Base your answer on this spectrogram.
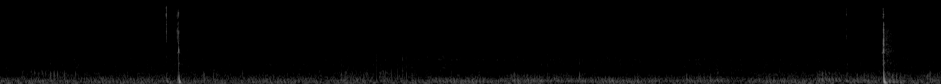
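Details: Well-behaved pet tuxedo cat purring through a nail-cutting session at home: continuous quiet low purr, broken twice by sharp snips of the clippers near the start and end.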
